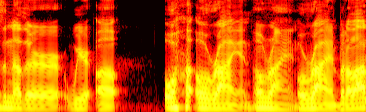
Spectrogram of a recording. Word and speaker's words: Orion: love of God yes some people say Orion though yeah like an Oreo people are like well those people are just flat wrong but it is it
